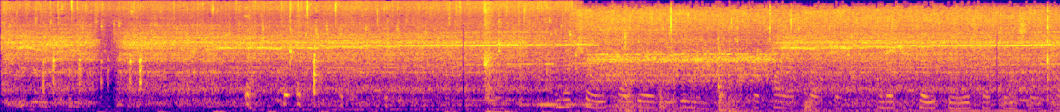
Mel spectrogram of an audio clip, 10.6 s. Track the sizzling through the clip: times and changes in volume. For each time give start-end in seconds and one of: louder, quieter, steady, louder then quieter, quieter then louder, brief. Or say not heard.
0.0-10.5 steady.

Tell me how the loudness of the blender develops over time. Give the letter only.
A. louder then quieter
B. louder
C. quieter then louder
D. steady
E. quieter
D.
